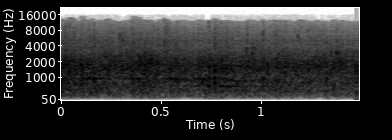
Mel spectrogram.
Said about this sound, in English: Come on, anybody out there truly believe that God has got something good ahead for you? If you do, just clap your hands and praise Him for 5 seconds. Come on.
